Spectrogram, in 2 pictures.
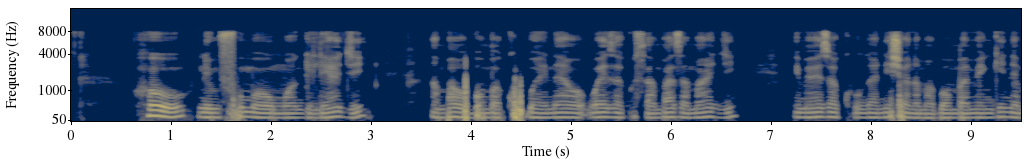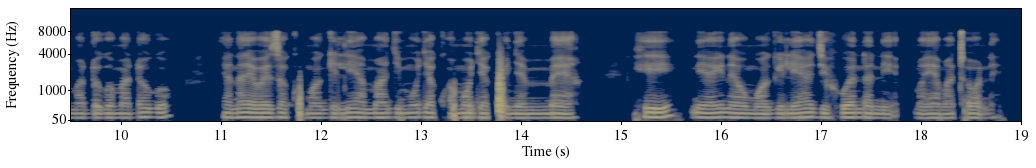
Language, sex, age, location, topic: Swahili, male, 25-35, Nairobi, agriculture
